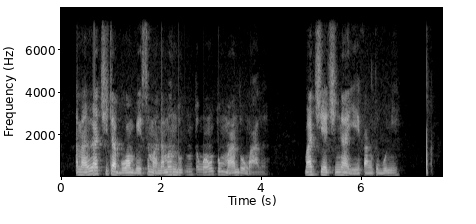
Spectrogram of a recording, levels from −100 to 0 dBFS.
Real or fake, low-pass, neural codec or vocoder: real; 7.2 kHz; none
